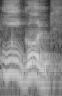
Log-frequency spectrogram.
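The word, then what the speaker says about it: ঈগল: এখানে দীর্ঘই আছে, এরপরে আপনি একটু খেয়াল করবেন আমরা এটার উচ্চারণটা কি হবে? ই গোল। কথা হচ্ছে এখানে একটা হসন্ত হবে, হসন্ত।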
